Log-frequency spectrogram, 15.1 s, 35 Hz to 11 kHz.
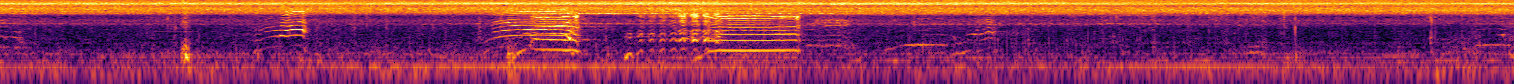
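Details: Farm goats in Yoshigake, Himi, Japan, on a hot 8 August 2021, waiting for a chance to return to their shed. Several bleats come from more than one animal: a short one, then longer wavering cries, then soft grunts and a faint click.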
